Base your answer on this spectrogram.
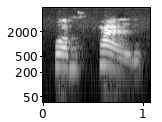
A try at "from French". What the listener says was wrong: So we need to pronounce the CH sound at the end. From French.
